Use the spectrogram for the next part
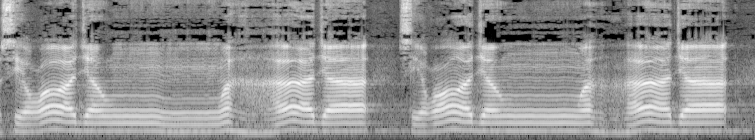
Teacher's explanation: یہاں پر ادغام ہوگا، غنہ کے ساتھ پڑھیں گے اس کو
